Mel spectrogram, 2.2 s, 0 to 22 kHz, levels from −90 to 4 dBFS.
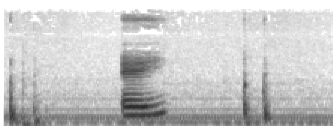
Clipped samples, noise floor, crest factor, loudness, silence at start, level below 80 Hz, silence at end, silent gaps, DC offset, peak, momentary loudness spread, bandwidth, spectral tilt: under 0.1%; -43 dBFS; 20 dB; -23 LUFS; 0.05 s; -48 dBFS; 0.05 s; none; under 0.1%; -4 dBFS; 25 LU; 16.5 kHz; -5.5 dB/octave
